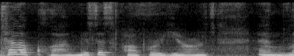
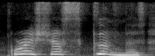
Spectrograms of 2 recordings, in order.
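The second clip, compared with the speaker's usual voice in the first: higher, excited exclamation; exclaiming; 6 semitones higher than usual. A narrator's reading. Mrs. Popper hearing the radio greeting, excited exclamation. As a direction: blurt it out in surprise. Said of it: "exclaimed the Popper".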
